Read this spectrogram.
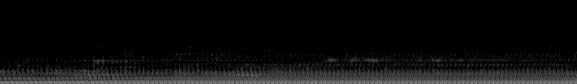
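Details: BMW R1150RT boxer twin, first run after clutch and starter motor strip-down rebuild, tank not yet fully refitted: steady, even low smooth drone with no knocks; sounded all right, better than expected.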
